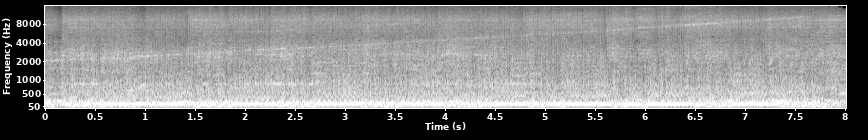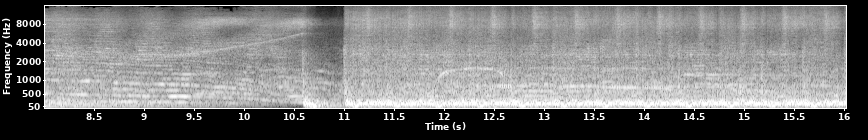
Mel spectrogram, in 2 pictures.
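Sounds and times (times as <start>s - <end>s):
loud trance music: 0.0s - 16.0s
rolling bassline: 0.0s - 16.0s.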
